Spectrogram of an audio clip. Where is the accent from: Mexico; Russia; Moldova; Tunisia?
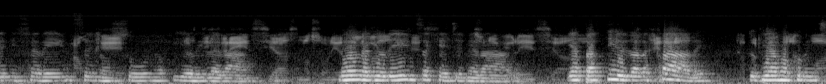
Mexico; Oaxaca; Vengo da Oaxaca e a Oaxaca mi dicono è la seconda città in Messico per numero di donne uccise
